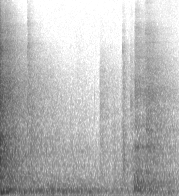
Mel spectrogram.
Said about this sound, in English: the cell doors at Alcatraz.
